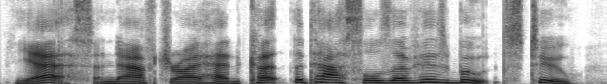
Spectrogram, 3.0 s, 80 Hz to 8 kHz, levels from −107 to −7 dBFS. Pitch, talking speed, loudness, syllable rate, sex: 200 Hz, 235 wpm, -18 LUFS, 5.0 syllables/s, female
